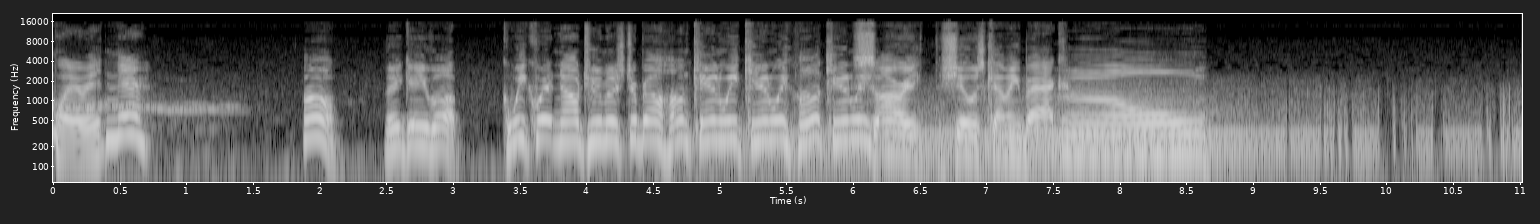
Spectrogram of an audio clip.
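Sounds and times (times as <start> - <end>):
speech: 0.0 - 0.8, 1.9 - 8.8
buzzing tone: 4.6 - 11.0
car motor sputtering: 4.8 - 11.0.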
